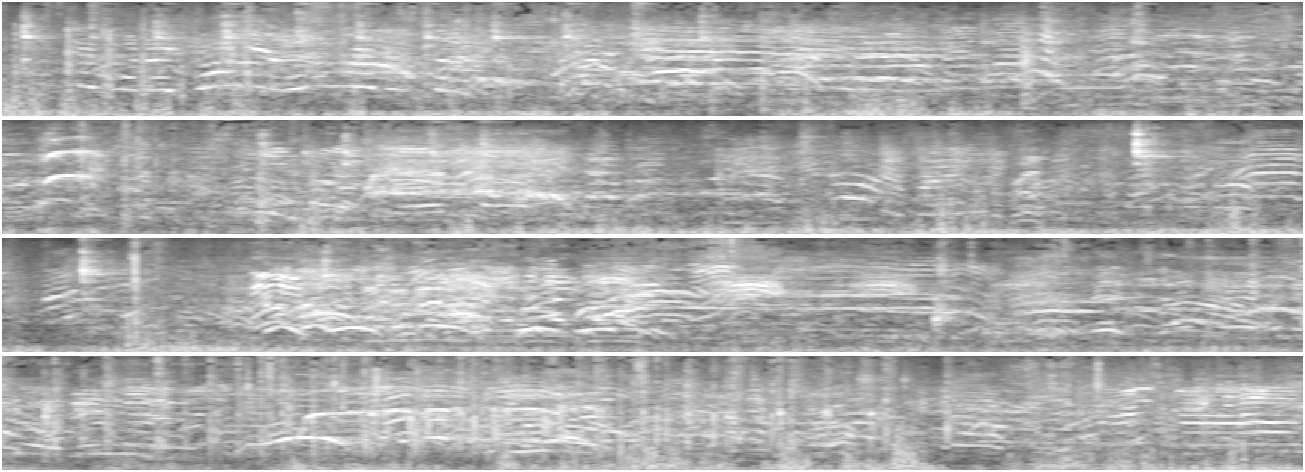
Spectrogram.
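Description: Young players and spectators shout and cheer outdoors.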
